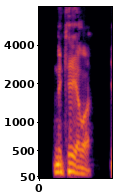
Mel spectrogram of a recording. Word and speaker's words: Nekhaila: So when Stephen Nikayla, and he's kind of a new guy, so I'm pretty sure I'm pronouncing his name properly, Nikayla? – Nikayla, yes. – Yep. N-E-K-H-A-I-L-A.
